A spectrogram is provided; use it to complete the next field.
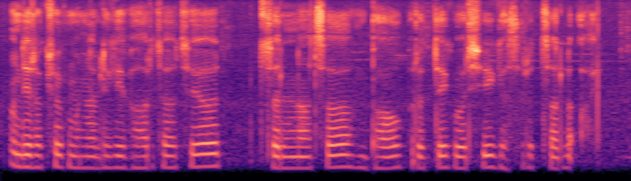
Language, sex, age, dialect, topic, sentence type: Marathi, male, 18-24, Standard Marathi, banking, statement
